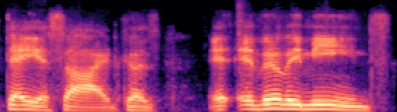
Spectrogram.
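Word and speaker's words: Deicide: of the same feeling you mean decide day aside it's day aside it's it spelled it's spelled the same way as decide no it isn't there's an extra I in there d c i d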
